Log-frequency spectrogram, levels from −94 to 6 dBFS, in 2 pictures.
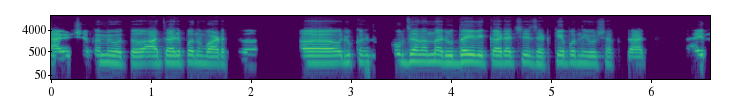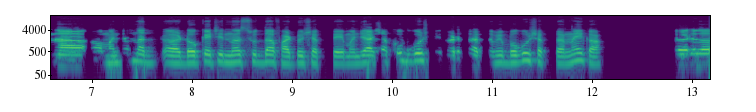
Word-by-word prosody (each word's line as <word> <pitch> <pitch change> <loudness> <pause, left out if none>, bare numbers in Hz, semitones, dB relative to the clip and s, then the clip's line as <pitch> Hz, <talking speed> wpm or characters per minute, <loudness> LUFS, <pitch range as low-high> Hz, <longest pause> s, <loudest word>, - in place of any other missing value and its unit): आयुष्य 170 0 +2
कमी 180 -1 -3
होतं. 165 -1 -1
आजारपण 175 +2 +2
वाढतं. 160 0 -1 0.5
अ, 170 - +4 0.4
रुकर 180 +1 -7 0.2
खूप 200 -1 -5
जणांना 190 -1 +3
हृदयविकाराचे 175 0 +3
झटके 165 +2 -3
पण 175 0 -6
येऊ 165 -1 -4
शकतात. 160 -1 -3 0.4
काहींना 185 0 +4 0.3
म्हणतात 175 +6 -5
ना, 200 - +4 0.3
अ, - - +6
डोक्याची 185 +2 +1
नस 185 +1 -1
सुद्धा 190 0 0
फाटू 165 0 +1
शकते. 160 -1 -3
म्हणजे 160 +2 -4
अशा 180 0 +4
खूप 220 - -6
गोष्टी 220 - -3
घडतात, - - 0
तुम्ही 180 - -6
बघू 175 +6 -2
शकता, 180 -5 -3
नाही 200 +8 0
का? 160 -7 0 0.8
तर 195 0 +5
अ, 205 - +7
175 Hz, 160 wpm, -24 LUFS, 165-190 Hz, 0.8 s, अ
